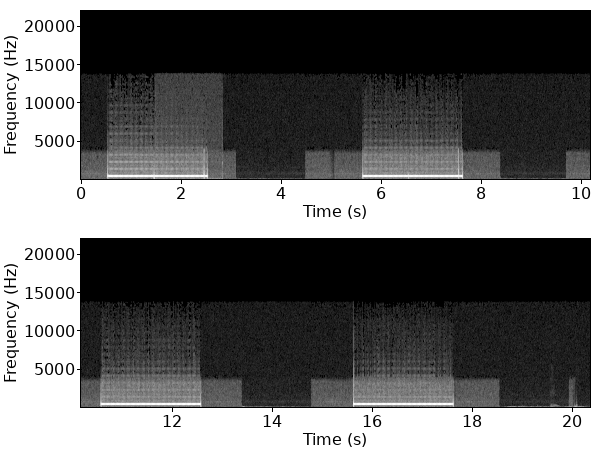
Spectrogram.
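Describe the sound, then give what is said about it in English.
A telephone ringback tone sounds while a call waits for someone to pick up: four steady, evenly spaced rings, each lasting about two seconds with roughly three seconds of quiet between them. “Let's try it again. See if they'll pick up. What? Never heard of the name. I wish somebody would pick up.”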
